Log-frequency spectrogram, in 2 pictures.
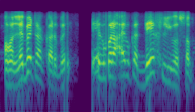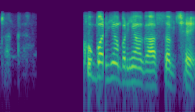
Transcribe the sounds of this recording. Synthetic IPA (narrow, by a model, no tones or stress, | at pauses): əɦãlebeʈakːəɾbẽ | t̪ekbəɾa̰jbked̪ekʰlijosəb̚ʈak | kʰub̚ːəɽ̤ijãbəɽ̤ijãɡassəbt͡ʃʰɛ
